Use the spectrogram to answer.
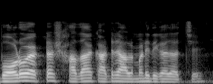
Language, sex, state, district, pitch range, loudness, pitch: Bengali, male, West Bengal, Alipurduar, 130-145 Hz, -17 LUFS, 140 Hz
